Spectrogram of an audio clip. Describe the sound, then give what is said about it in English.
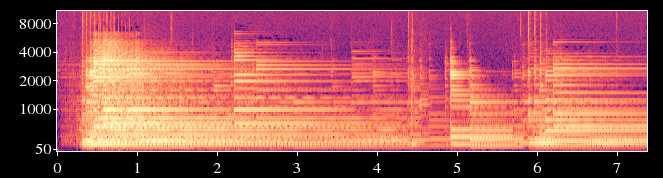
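A clean electric guitar, a 2016 ES-339 run through an OC-10 loop into a Vox AC-15 amp with a little reverb and EQs at noon, plays a strummed chord that rings out with a light reverb tail, followed by a few more chord changes near the end. It's played alone and sounds fairly loud. “So this is going to be the clean tone, a little bit of reverb, EQs at noon.”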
